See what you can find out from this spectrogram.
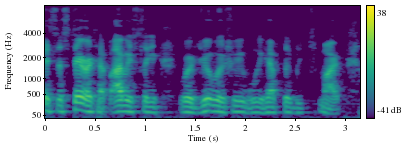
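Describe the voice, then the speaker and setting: A man is talking. The tone comes across bright and sharp. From Poland. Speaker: audience member. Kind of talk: discussion. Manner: halting.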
